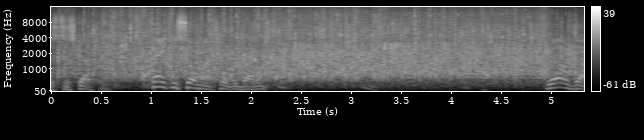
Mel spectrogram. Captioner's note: applauding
